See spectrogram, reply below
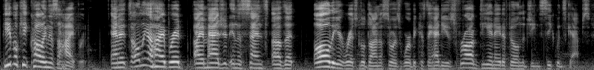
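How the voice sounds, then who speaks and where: A man's voice: on the high side, animated, fast, bright, forceful tone. A man giving casual video commentary in a sarcastic, opinionated, emphatic way. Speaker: YouTube commentator and host.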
